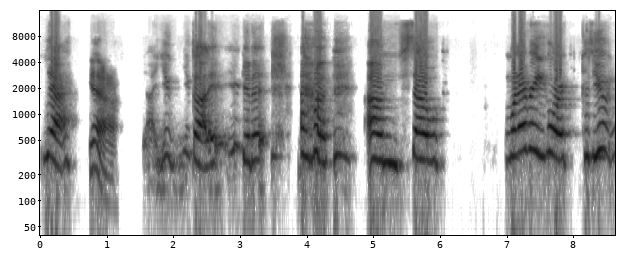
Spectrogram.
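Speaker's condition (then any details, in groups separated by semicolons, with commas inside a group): Cerebral palsy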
